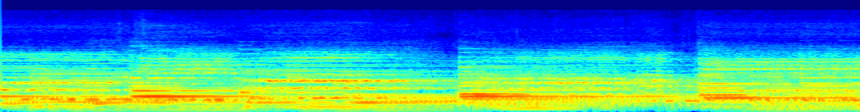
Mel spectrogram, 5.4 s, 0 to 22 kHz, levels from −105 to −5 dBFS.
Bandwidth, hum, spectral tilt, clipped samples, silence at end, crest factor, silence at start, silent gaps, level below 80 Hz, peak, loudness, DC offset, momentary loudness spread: 9.2 kHz; none; -8 dB/octave; under 0.1%; 0 s; 14 dB; 0 s; none; -56 dBFS; -14 dBFS; -29 LUFS; under 0.1%; 7 LU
